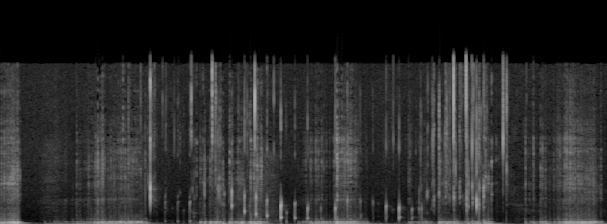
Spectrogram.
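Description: Fingertips of both hands scratch and rub a black foam windscreen covering a microphone. The result is a close, muffled, low rumbling scrape with soft crackles, coming in uneven bursts separated by brief quiet gaps.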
